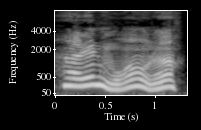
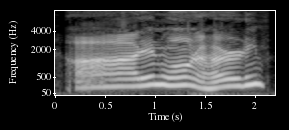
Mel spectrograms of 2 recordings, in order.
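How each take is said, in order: First: High, louder tearful wail; crying. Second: Very high, slow, louder tearful plea; crying. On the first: Lennie to Slim and George, high tearful wail. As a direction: plead through tears. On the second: Lennie begging after crushing Curly's hand, slow high wail. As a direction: wail it out helplessly. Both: Acted. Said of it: "Lenny cried".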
